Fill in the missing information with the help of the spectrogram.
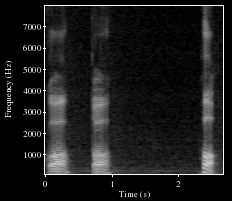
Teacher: ধ্বনি কন্ঠনালীতে কম্পন হয় না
